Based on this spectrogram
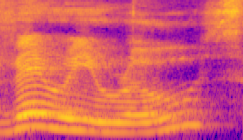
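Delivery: put-on proper English accent, laid on thick. Reviewing a micellar water, saying its product name in an English accent. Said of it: "avec mon super accent anglais".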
